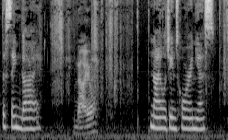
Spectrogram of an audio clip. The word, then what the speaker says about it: Niall: Wait, me and her did like the same guy, Niall? Niall James Horan. Yes. Do you ever pronounce it Neil sometimes just to piss off people who like him?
